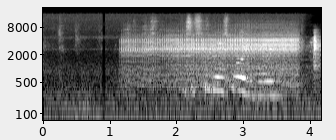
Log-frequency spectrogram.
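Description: A woman's voice calling out, starting about a second in, over a steady high hiss.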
